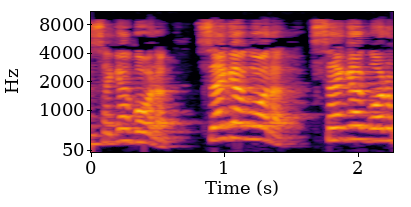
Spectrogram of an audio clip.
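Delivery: loud, high repeated plea; excited streamer calling out. Real, not acted. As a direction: shout at viewers to hit follow. Urging live viewers to follow.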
